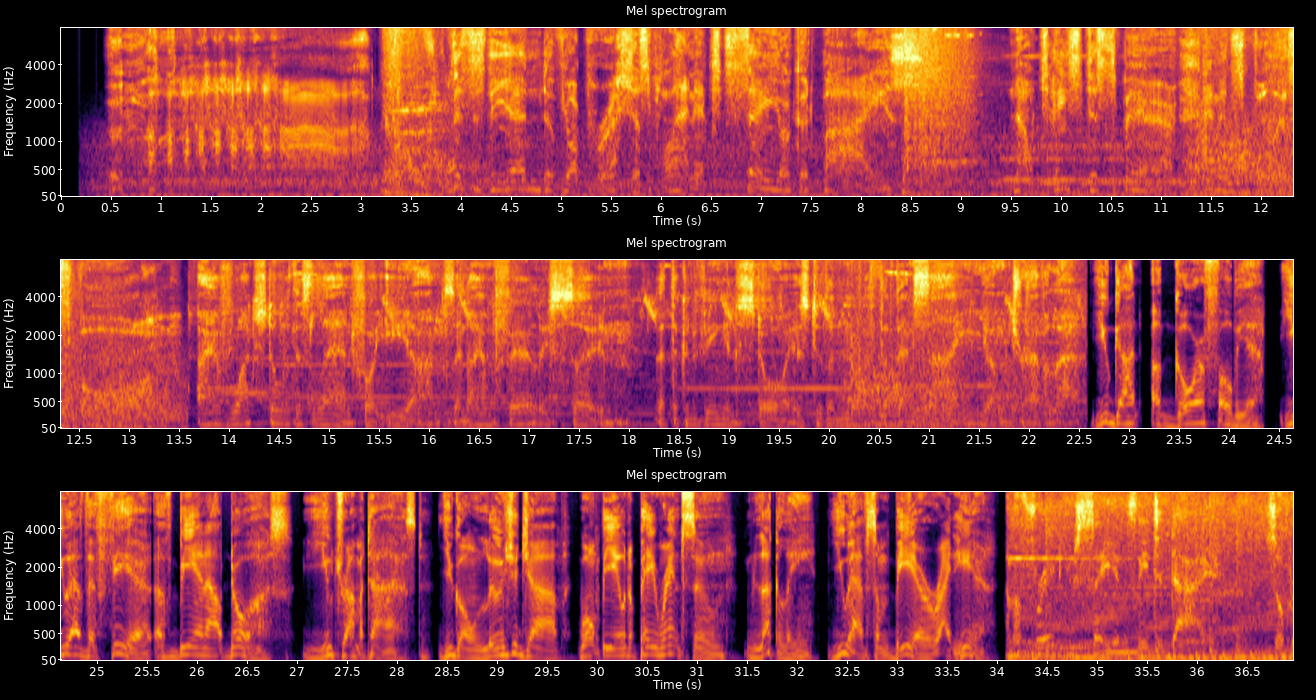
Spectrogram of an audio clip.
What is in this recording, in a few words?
men animation; Masculine, ominous, warm, rich, deep, sexy, and smooth.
